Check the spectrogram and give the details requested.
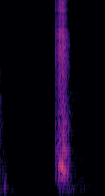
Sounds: Sniff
